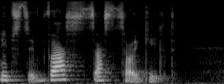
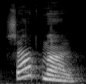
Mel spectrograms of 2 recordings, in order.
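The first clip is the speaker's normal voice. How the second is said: loud, raised exclamation; surprised call; 4 semitones higher, 8 dB louder than usual. A narrator's reading. Boy discovering a letter, calling out surprised. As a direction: draw everyone's eyes to a find. Boy calls others to his find.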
